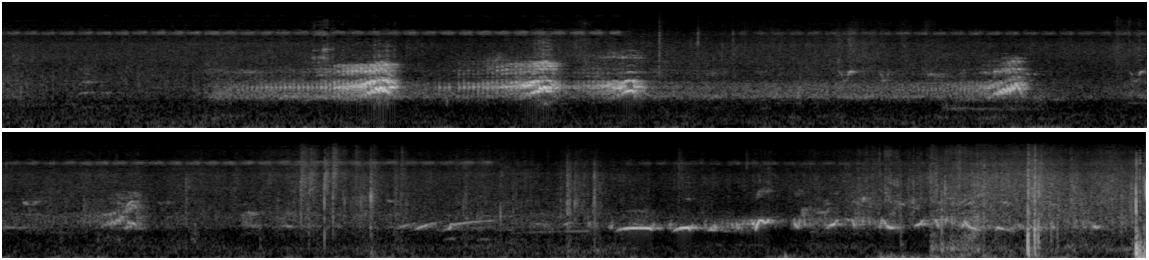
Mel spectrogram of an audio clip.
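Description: A few loud, short rising animal calls, the first three close together and another a few seconds later, then a quicker run of smaller chirps. Rustling and knocks come in near the end.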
